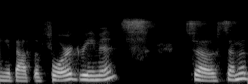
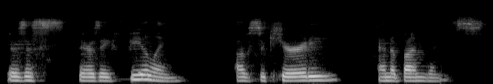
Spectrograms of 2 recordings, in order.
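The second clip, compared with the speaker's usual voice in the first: calm, measured meditation voice with long pauses; guided meditation; 2 semitones lower than usual. Real, not acted. Yoga teacher leading the class into rooting breath, meditative calm. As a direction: guide them gently into stillness, unhurried.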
